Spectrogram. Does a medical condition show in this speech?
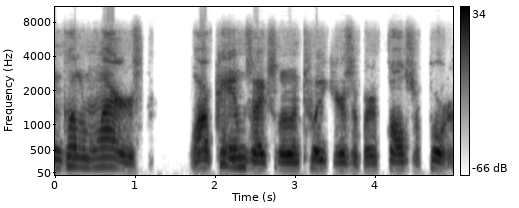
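Yes: facial paralysis after surgery; tongue.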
